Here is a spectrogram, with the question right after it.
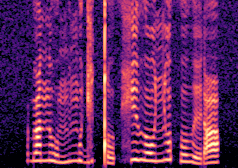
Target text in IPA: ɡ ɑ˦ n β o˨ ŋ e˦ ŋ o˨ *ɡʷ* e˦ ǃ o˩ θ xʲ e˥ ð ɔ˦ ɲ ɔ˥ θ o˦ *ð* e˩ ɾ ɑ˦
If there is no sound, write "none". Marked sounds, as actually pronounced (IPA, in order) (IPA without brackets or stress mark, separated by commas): ɡʲ, ð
